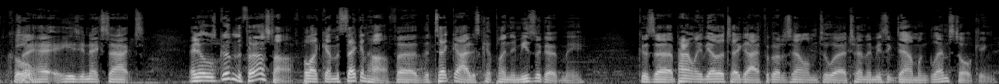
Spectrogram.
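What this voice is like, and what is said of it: Impression of a comedian, Rory. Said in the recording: “this is my impression of... I'm doing an impression of Rory. ... Oh, that's pretty good. ... Rory, that's a pretty good impression”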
